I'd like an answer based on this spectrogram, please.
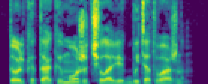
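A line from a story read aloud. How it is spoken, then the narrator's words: Plain, father. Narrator (Russian): ответил отец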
